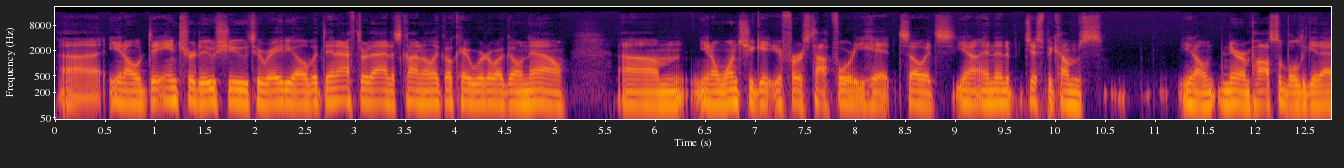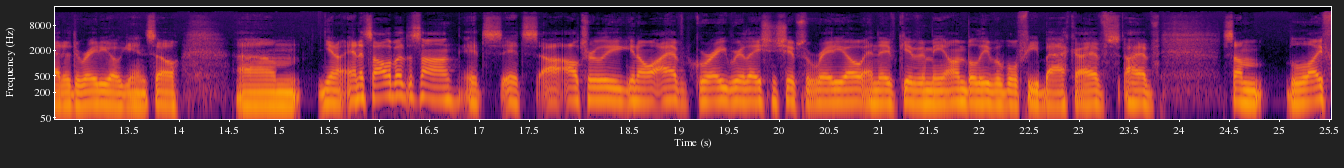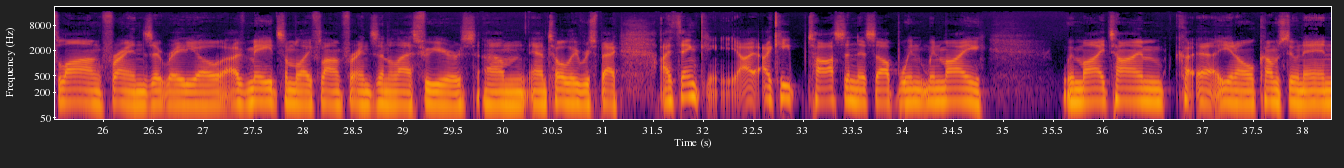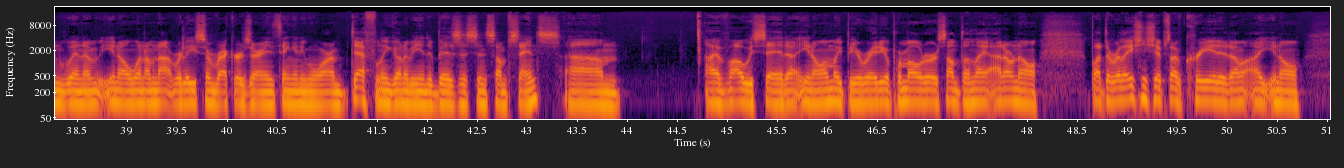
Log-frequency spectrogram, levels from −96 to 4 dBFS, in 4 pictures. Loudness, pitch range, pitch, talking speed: -24 LUFS, 105-120 Hz, 110 Hz, 205 wpm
